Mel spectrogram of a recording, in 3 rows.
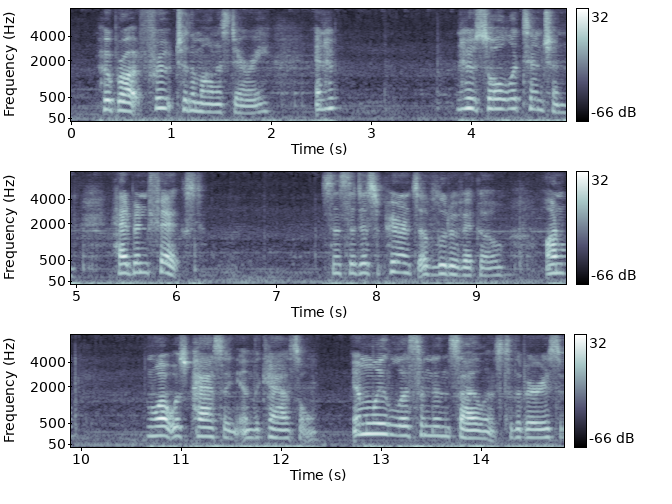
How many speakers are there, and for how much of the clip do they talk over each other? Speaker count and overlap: one, no overlap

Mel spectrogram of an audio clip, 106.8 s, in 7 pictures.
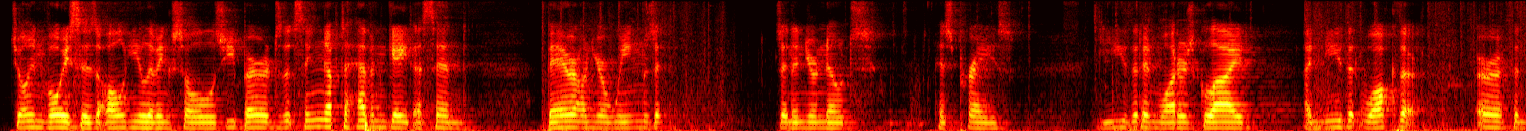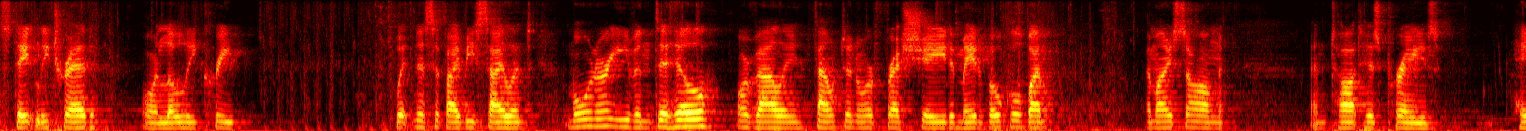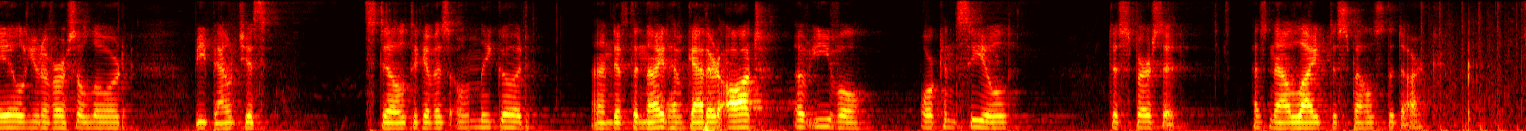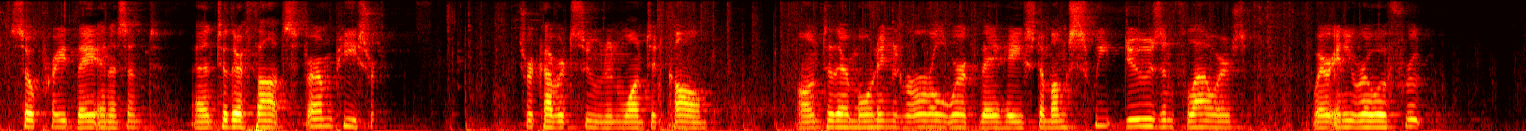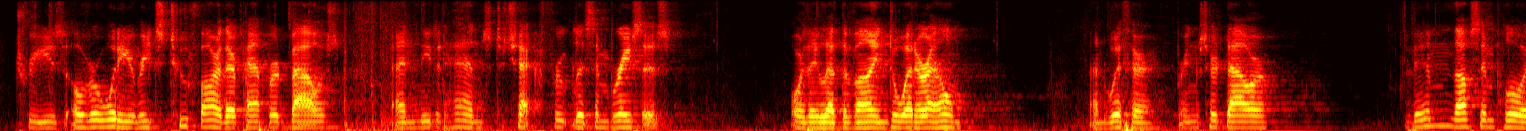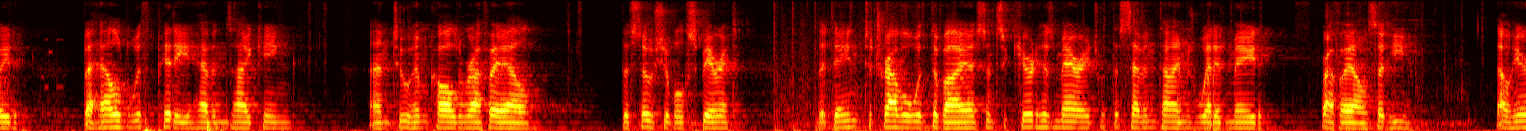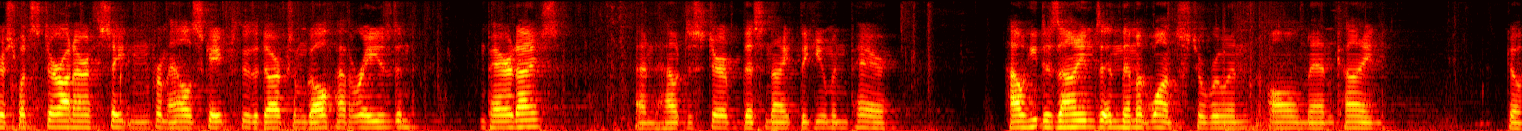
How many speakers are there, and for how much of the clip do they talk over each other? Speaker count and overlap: one, no overlap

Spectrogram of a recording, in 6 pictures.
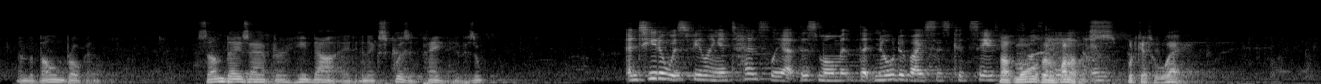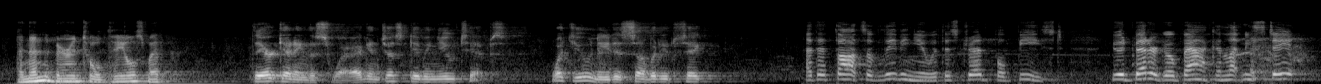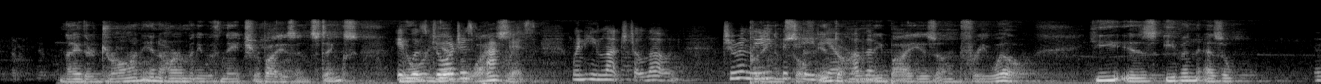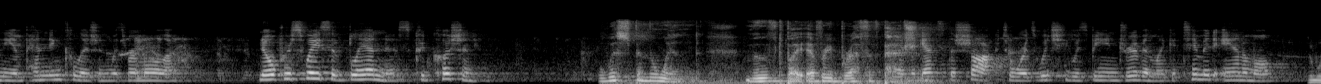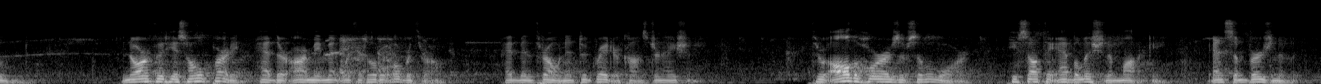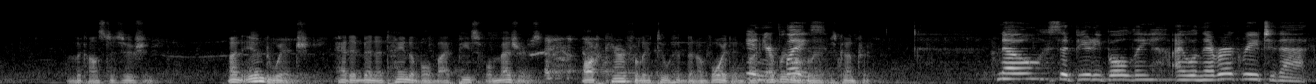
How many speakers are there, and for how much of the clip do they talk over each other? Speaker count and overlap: seven, about 7%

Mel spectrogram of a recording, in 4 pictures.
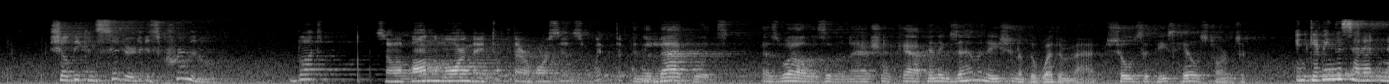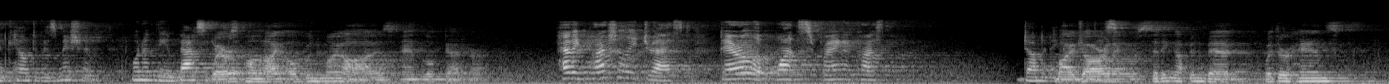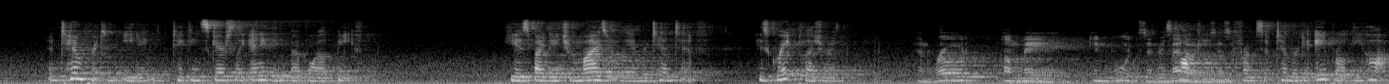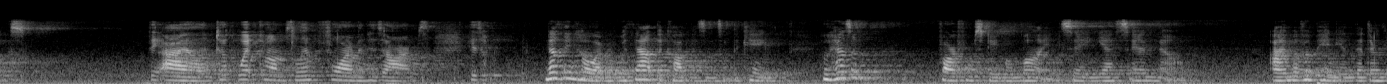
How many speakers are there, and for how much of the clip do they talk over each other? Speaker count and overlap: seven, about 5%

